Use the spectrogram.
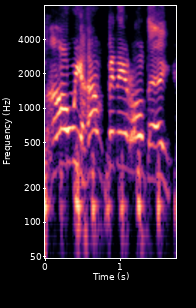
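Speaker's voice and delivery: very high, loud mock wail; exasperated cry. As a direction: cry out in exaggerated dismay at the lost day. Bunny finds night has fallen.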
